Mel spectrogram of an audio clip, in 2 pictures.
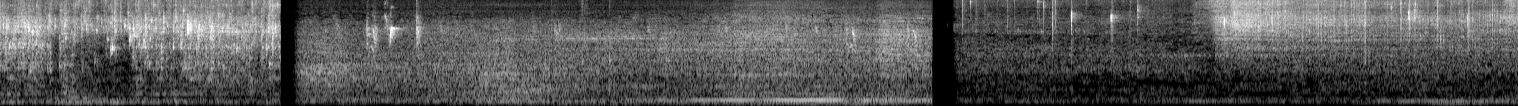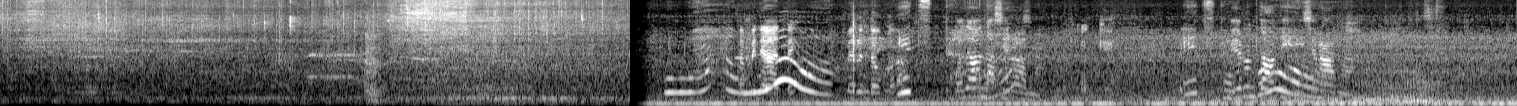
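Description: Tap water running into a kitchen sink, then, after cuts, a stretch of steady hiss. In the loudest last part, a car's engine hums steadily, heard inside the cabin.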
